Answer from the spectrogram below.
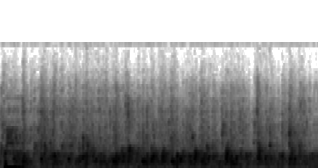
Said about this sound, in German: Und und wir möchten auch nicht verpassen, alle Leute zu begrüßen, die vielleicht live zusehen oder das Video nachträglich schauen. Auch denen bitte nochmal einen kräftigen Applaus, dass wir.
